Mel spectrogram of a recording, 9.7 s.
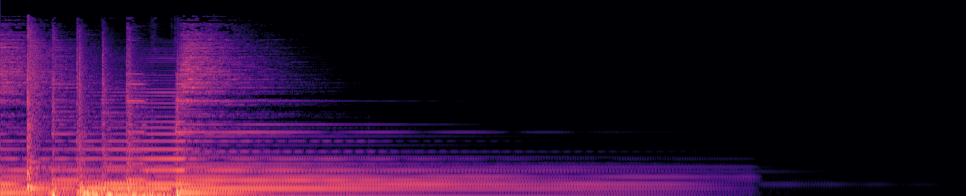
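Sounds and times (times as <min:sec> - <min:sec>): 
harp: 0:00.0 - 0:06.1.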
